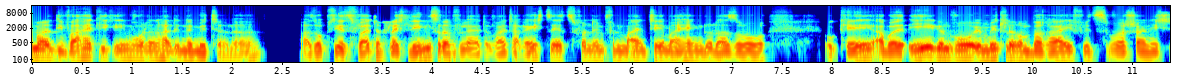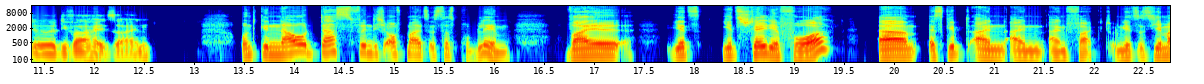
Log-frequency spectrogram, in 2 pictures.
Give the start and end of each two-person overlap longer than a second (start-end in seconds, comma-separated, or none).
none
